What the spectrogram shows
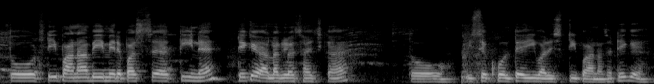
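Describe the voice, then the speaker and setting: A vlogger from Gorakhpur, India, speaks casually to his viewers in an eastern Uttar Pradesh accent, explaining things over and over and often checking in with them. His voice is slightly high and a little mellow, with fairly even intonation at a moderate pace. The amateur vlog audio is clearly noisy, with ambient sound.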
